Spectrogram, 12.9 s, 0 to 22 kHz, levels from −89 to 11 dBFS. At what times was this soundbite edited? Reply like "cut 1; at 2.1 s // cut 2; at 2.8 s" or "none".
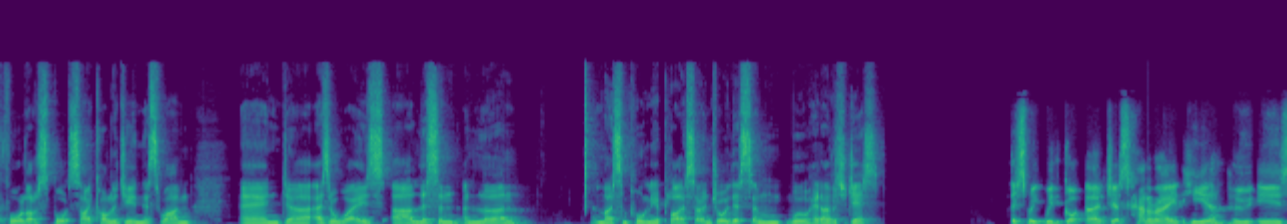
none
